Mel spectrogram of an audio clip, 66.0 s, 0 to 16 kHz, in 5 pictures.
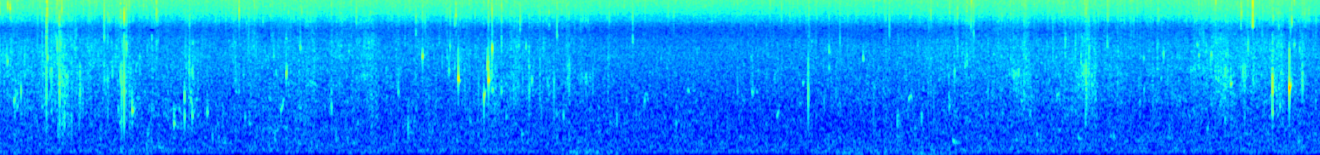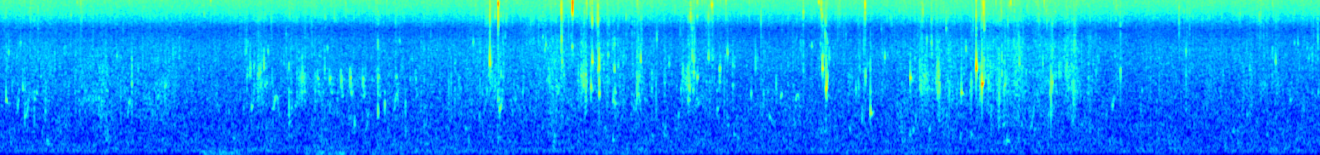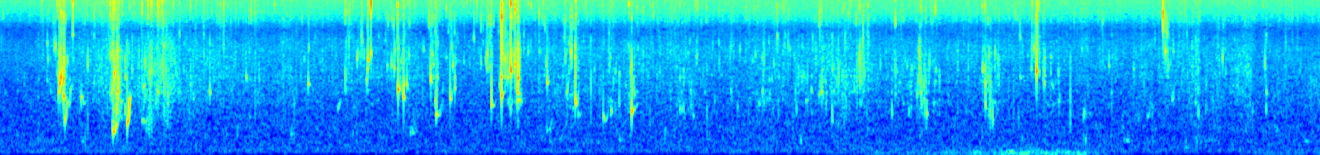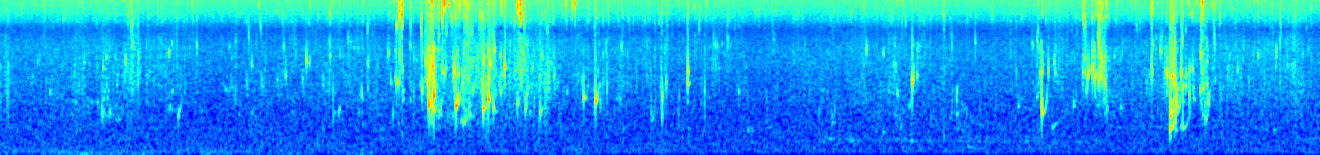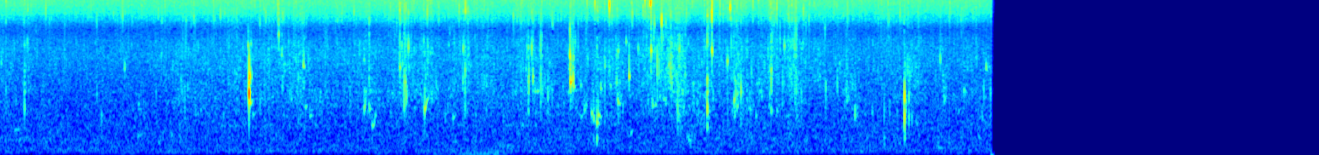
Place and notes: Freixiosa, Portugal
Freixiosa, Miranda do Douro, Portugal. Mapa Sonoro do Rio Douro Douro River Sound Map
19 February 2014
